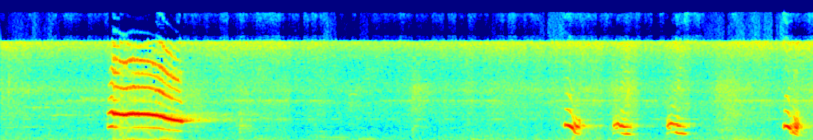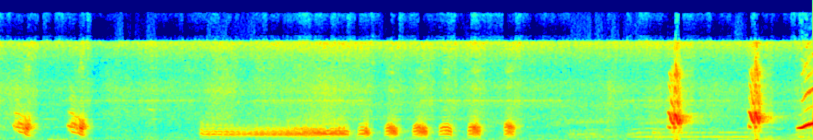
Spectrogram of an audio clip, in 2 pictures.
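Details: Hwamei giving one loud looping whistle, then scattered short sharp notes and a quick run of clipped chips, with a brief rustling sound in the middle.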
